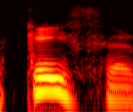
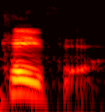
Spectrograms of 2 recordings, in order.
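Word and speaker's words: Kaefer: É a pronúncia certa é Keifer, né? Kefer, mas a se escreve caifer um alemão, né?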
